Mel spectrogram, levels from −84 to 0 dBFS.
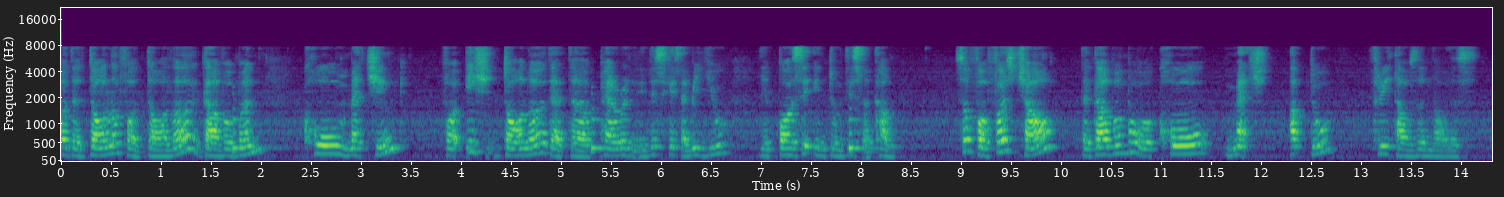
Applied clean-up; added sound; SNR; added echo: none; Bowed string instrument; 18 dB; reverberation time 0.2 s.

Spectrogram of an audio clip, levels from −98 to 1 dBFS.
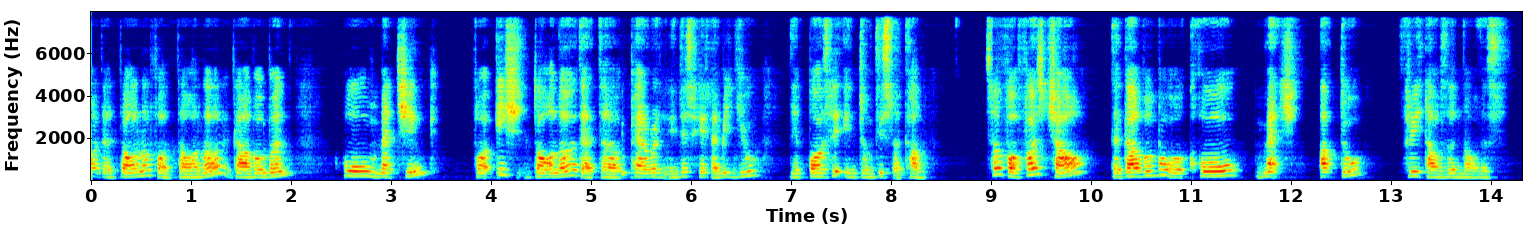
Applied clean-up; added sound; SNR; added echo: neural mask model DeepFilterNet 3.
